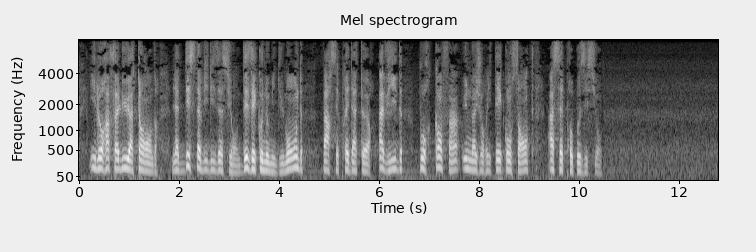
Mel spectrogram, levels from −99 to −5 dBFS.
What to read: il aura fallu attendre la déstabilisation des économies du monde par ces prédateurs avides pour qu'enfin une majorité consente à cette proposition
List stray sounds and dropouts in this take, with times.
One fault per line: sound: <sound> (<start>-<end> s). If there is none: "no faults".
no faults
